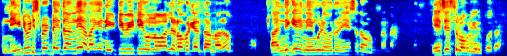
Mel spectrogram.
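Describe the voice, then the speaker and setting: A man giving a rambling, animated street opinion on a reality show. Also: sits high, dry recording. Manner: rambling, talks fast, jumps between topics. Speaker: street interviewee.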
